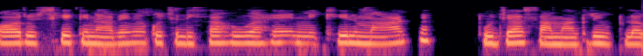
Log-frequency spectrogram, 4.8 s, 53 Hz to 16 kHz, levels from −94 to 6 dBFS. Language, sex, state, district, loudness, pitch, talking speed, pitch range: Hindi, female, Chhattisgarh, Sarguja, -17 LUFS, 205 Hz, 175 wpm, 195-210 Hz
